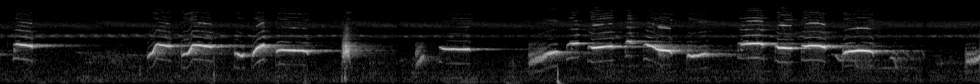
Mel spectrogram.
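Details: Orange-breasted laughingthrush from the Langbian Plateau highlands, southern Vietnam. It sings a series of rich whistled notes, many rising sharply and then falling away, grouped in short bursts with gaps. A faint steady tone sounds behind it.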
